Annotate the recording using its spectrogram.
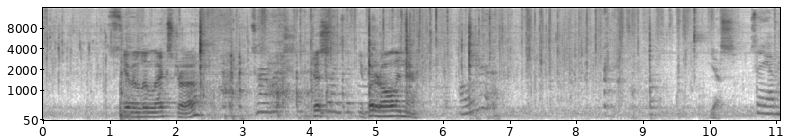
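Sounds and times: faint sizzle: 0.0s - 11.0s.

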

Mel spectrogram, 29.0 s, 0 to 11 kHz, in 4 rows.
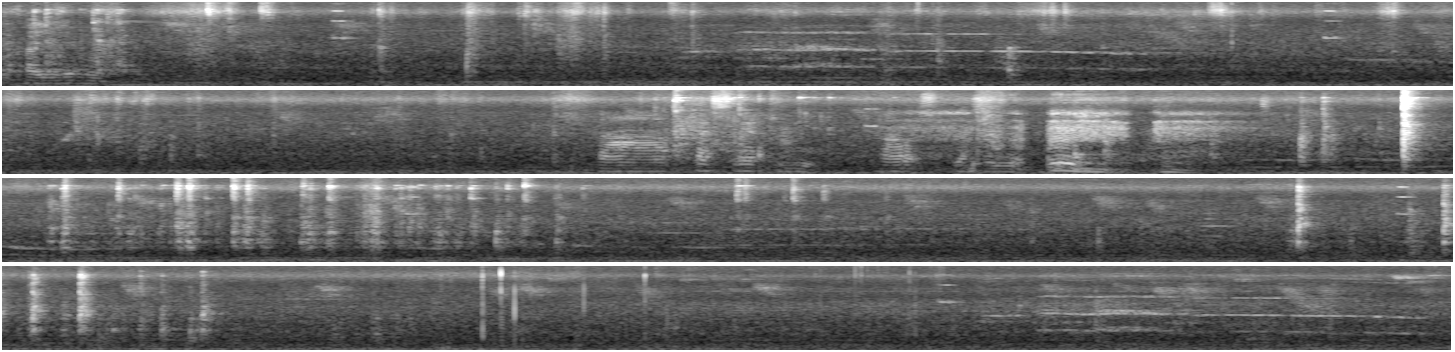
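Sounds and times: rooster crowing: 3.3s - 6.2s, 26.6s - 29.0s
metal parts clicking and clinking: 13.6s - 17.5s, 18.1s - 18.7s.

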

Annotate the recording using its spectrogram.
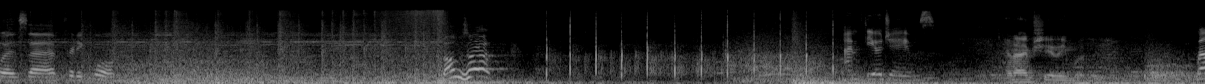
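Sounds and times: hand clapping: 5.4s - 8.5s.

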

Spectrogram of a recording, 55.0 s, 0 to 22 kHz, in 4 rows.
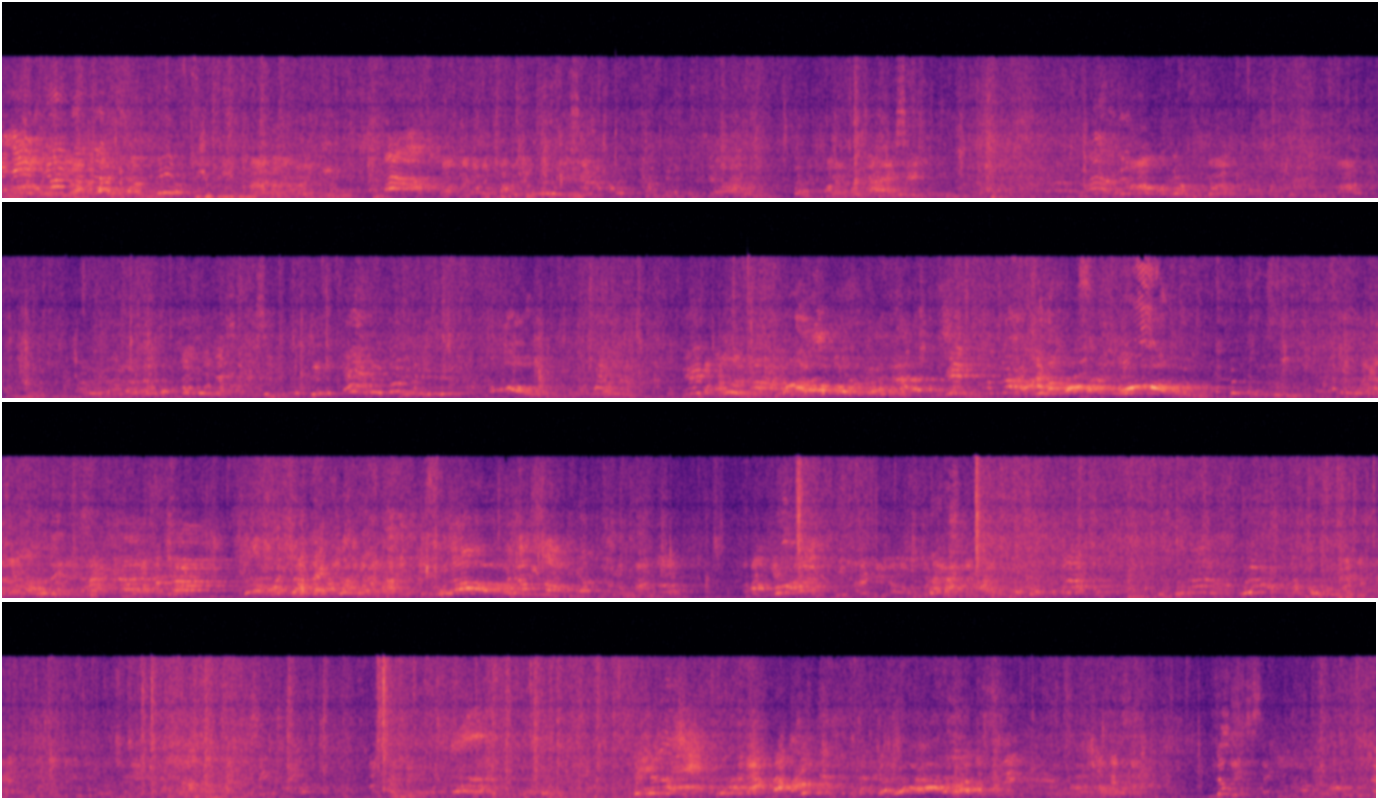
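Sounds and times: children chattering: 0.0s - 55.0s.

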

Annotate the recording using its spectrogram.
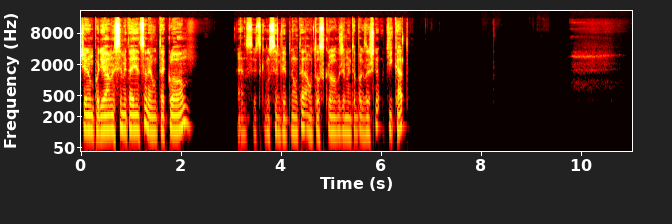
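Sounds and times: person exhaling faintly: 9.8s - 10.9s.

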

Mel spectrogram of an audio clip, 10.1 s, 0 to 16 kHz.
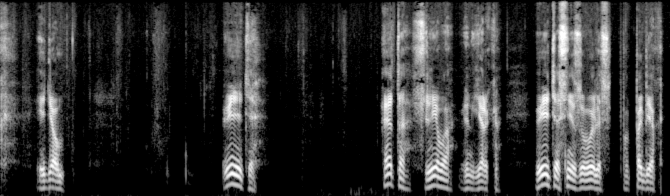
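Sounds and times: footsteps through leafy grass: 0.0s - 6.4s.

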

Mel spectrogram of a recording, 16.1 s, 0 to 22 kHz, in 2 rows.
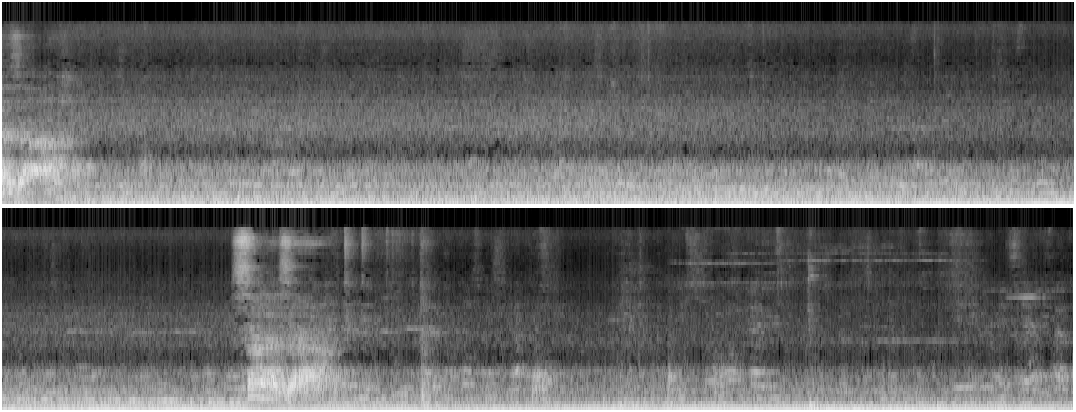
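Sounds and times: train rumbling in tunnel: 0.0s - 16.0s.

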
